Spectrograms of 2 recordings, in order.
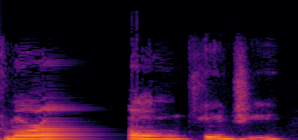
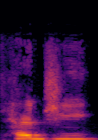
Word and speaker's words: Moronkeji: to pronounce my name, and it's Moron KG, and it's MORONKEJI. They'd say Keji, whatever.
